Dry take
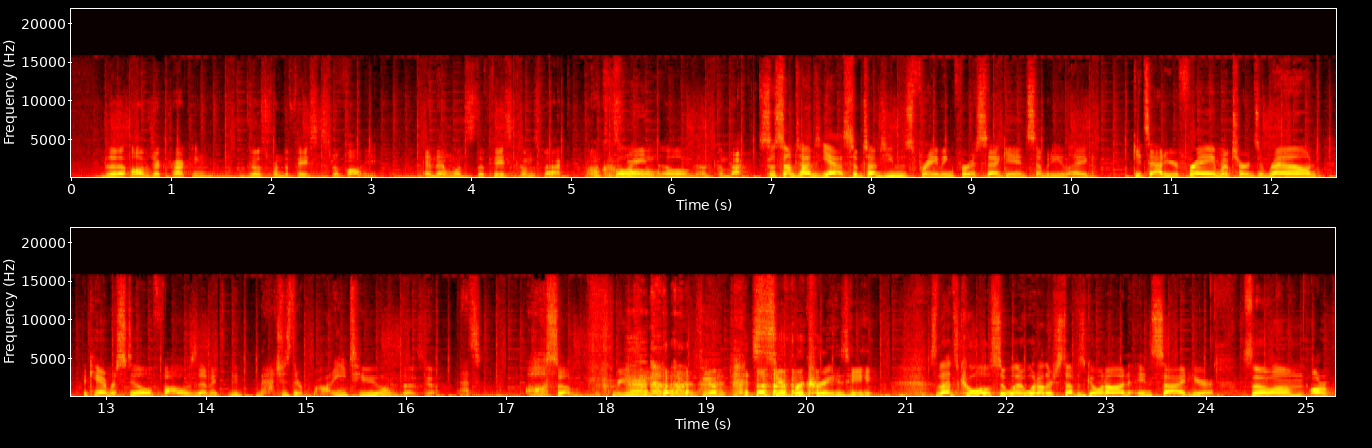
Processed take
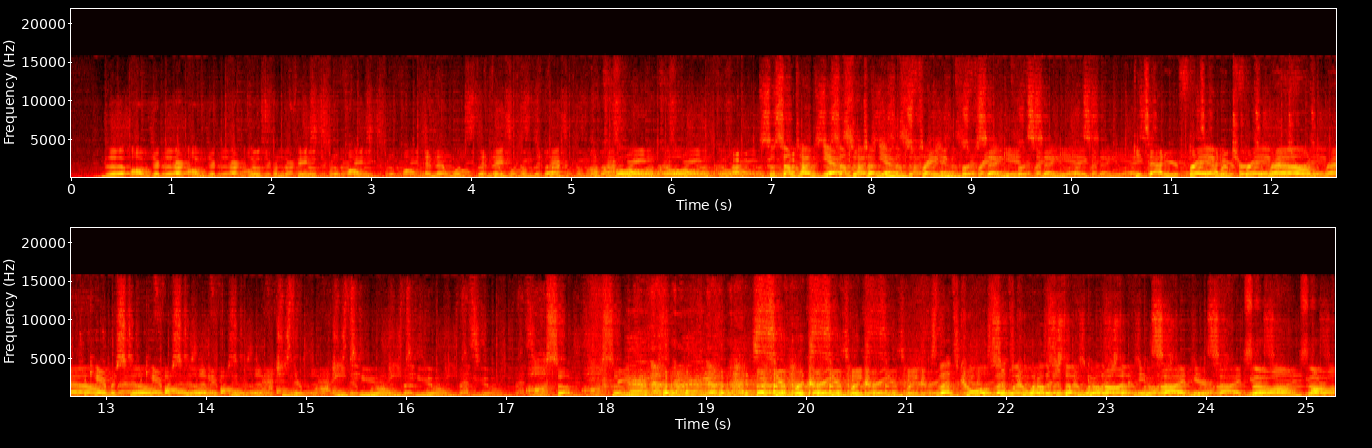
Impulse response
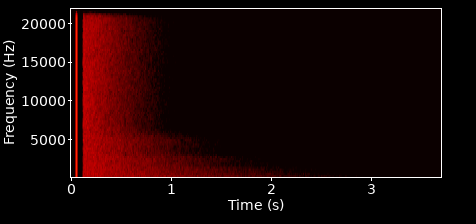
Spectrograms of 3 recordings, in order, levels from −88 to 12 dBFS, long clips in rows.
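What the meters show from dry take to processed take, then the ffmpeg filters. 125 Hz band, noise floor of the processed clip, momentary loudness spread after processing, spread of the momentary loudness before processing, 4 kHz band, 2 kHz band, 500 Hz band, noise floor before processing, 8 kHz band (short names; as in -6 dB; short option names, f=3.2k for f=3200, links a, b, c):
-2.5 dB, -36 dBFS, 9 LU, 13 LU, -3.0 dB, -2.5 dB, -3.0 dB, -41 dBFS, -2.5 dB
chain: -filter_complex "[0:a]aecho=1:1:558|1116|1674|2232|2790|3348:0.668|0.307|0.141|0.0651|0.0299|0.0138[a];[1:a]atrim=start_sample=2205,atrim=end_sample=3969[b];[a][b]afir=irnorm=-1:irlink=0"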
